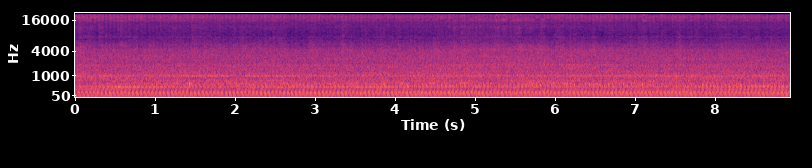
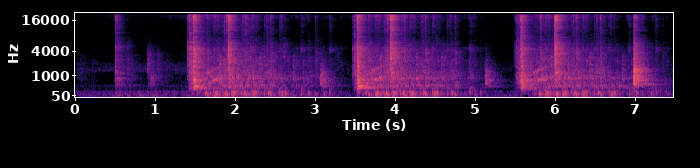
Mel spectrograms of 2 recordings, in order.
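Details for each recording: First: Honda GX390-powered generator that sat about a year and wouldn't start, after fuel system cleaning: steady even drone with no stumbles or surging; it now runs cleanly. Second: Honda GX390 engine generator that sat for about a year: three recoil pulls, each a brief chuffing turnover that never fires; no-start suspected to be a carburetor needing cleaning.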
